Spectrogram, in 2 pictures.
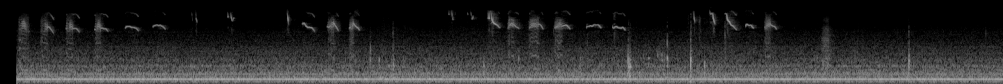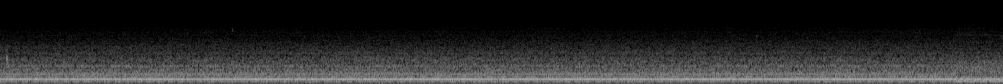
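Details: Hand-reared young male pygmy marmoset named Mico, captive at the Rare Species Conservatory Foundation, calling during play time: clusters of thin, very high-pitched chirps and short trills in the first seven seconds, then quiet, over a steady low electrical hum.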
